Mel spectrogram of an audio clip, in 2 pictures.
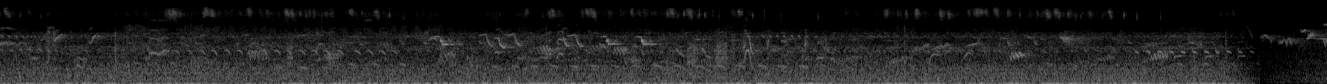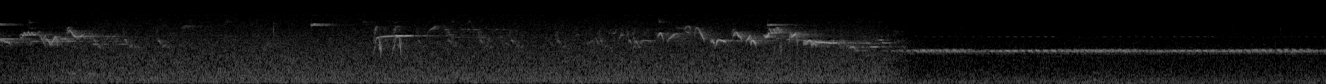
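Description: Wild birds chirping and calling, a dense chorus for the first half, then scattered louder calls. About 22 seconds in, a steady high insect call takes over.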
